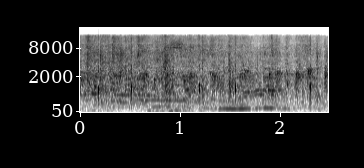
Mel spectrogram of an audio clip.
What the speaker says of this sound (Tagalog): 4 milyong palakpak!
